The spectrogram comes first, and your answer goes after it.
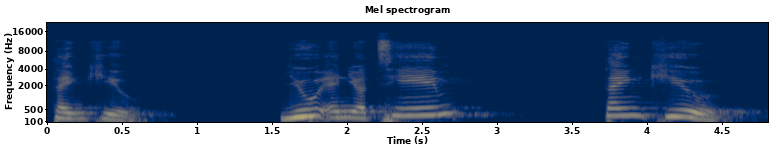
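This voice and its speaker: Liberian guy giving thanks at a big ceremony, high voice, slow and emphatic, lots of hall echo. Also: expressive, darkish tone. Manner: measured, emphatic, rallying the audience. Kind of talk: formal ceremonial speech. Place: large hall at a university ceremony. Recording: long reverb of a large hall.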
